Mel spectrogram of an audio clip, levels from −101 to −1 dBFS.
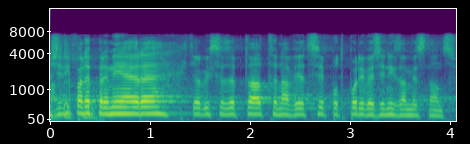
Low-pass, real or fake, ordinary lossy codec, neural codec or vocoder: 7.2 kHz; real; MP3, 96 kbps; none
